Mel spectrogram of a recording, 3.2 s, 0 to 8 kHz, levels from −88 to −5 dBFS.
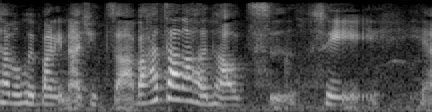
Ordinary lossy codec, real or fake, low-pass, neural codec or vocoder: MP3, 48 kbps; real; 7.2 kHz; none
